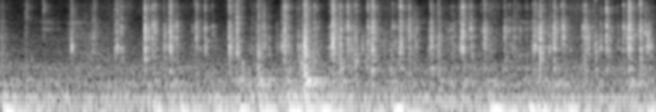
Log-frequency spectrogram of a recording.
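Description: Keys clatter quickly on a keyboard.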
